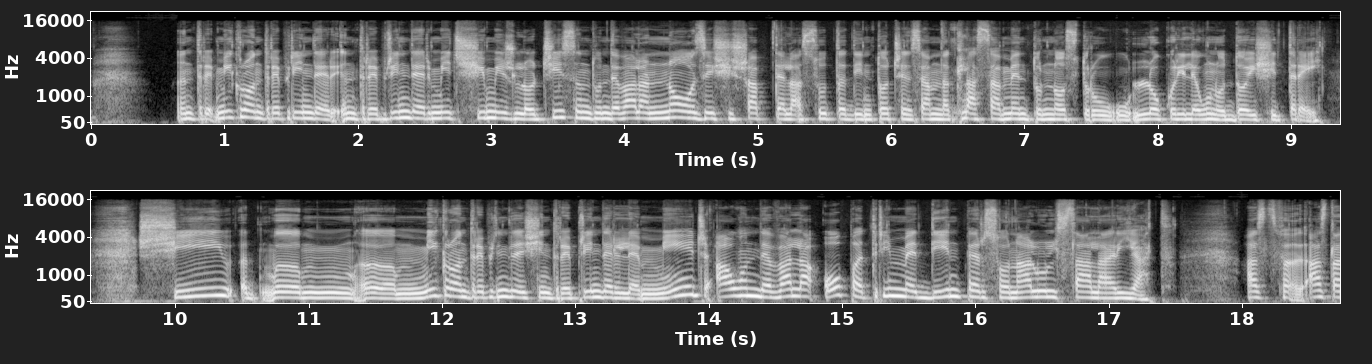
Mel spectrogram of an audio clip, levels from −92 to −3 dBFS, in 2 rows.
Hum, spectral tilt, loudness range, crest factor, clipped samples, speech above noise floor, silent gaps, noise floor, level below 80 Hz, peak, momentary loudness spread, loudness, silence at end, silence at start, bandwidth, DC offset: none; -4 dB/octave; 1 LU; 10 dB; under 0.1%; 21 dB; none; -30 dBFS; -38 dBFS; 0 dBFS; 4 LU; -9 LUFS; 0 s; 0 s; 16.5 kHz; under 0.1%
